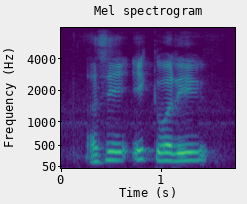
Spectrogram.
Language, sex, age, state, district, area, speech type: Punjabi, male, 60+, Punjab, Rupnagar, urban, spontaneous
